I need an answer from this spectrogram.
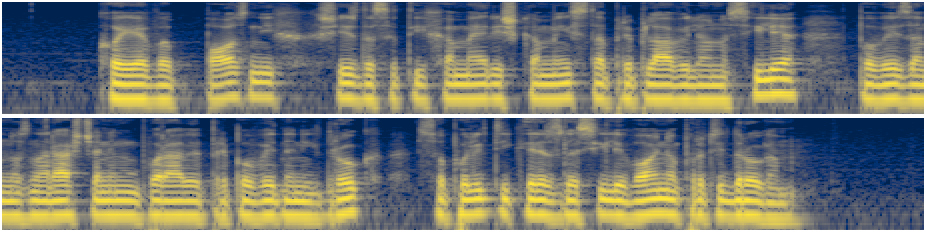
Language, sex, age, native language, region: Slovenian, male, 12-17, Slovenian, Central Slovenia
